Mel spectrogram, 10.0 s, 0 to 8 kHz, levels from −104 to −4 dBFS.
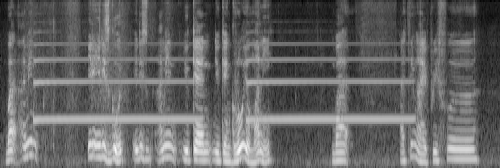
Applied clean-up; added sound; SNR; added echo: none; Trumpet; 11 dB; none.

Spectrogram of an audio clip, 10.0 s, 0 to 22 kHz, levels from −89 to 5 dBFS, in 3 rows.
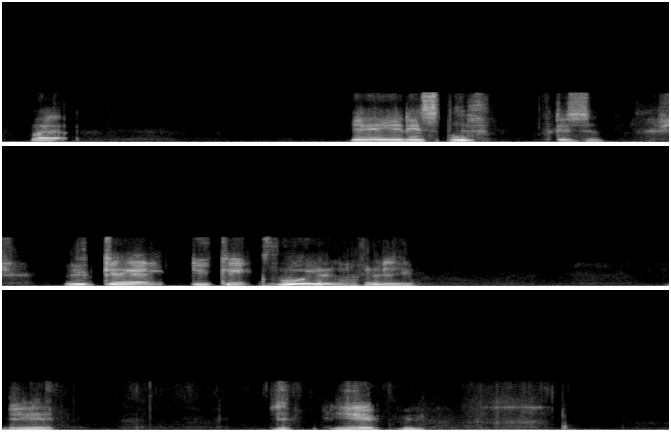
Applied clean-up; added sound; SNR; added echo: neural diffusion model UNIVERSE++.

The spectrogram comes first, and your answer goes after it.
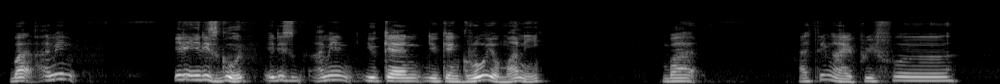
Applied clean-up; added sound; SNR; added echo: neural mask model Resemble Enhance denoiser.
